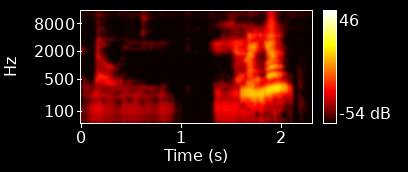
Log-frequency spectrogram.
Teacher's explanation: Slender L is like LY million.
